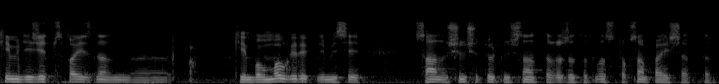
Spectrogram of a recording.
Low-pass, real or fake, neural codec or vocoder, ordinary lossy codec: none; fake; codec, 16 kHz, 6 kbps, DAC; none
